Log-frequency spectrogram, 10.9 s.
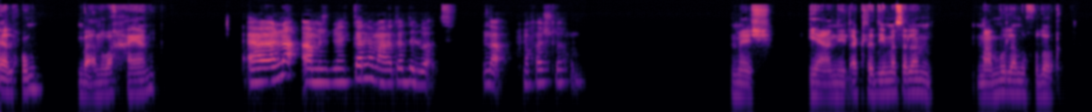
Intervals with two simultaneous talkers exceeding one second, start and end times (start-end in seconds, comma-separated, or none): none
